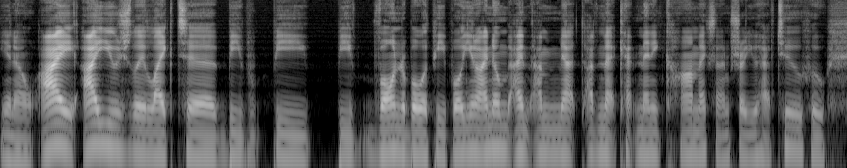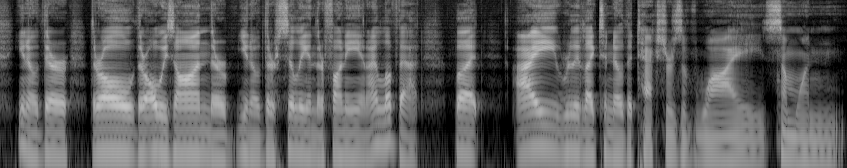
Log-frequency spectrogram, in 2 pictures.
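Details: Adult male comedian who stutters, saying the stutter has gotten a lot better over the years, speaking conversationally with repeated words and phrases; stuttering.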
